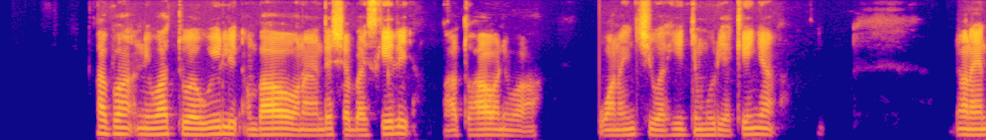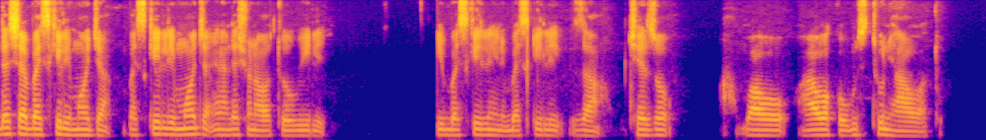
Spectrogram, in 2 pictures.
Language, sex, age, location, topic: Swahili, female, 36-49, Wajir, education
